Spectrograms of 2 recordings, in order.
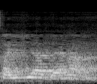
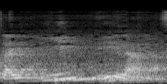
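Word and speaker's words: سيدنا: এখানে শব্দটা সাইয়্যিদা দেনা হবে না, শব্দটা হবে সাইয়্যিদিনা।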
